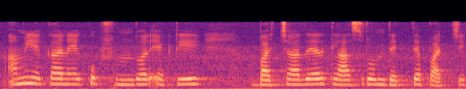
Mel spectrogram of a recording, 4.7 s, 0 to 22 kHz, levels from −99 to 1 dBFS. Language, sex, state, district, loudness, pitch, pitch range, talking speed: Bengali, female, Assam, Hailakandi, -17 LUFS, 230 Hz, 215-240 Hz, 130 wpm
